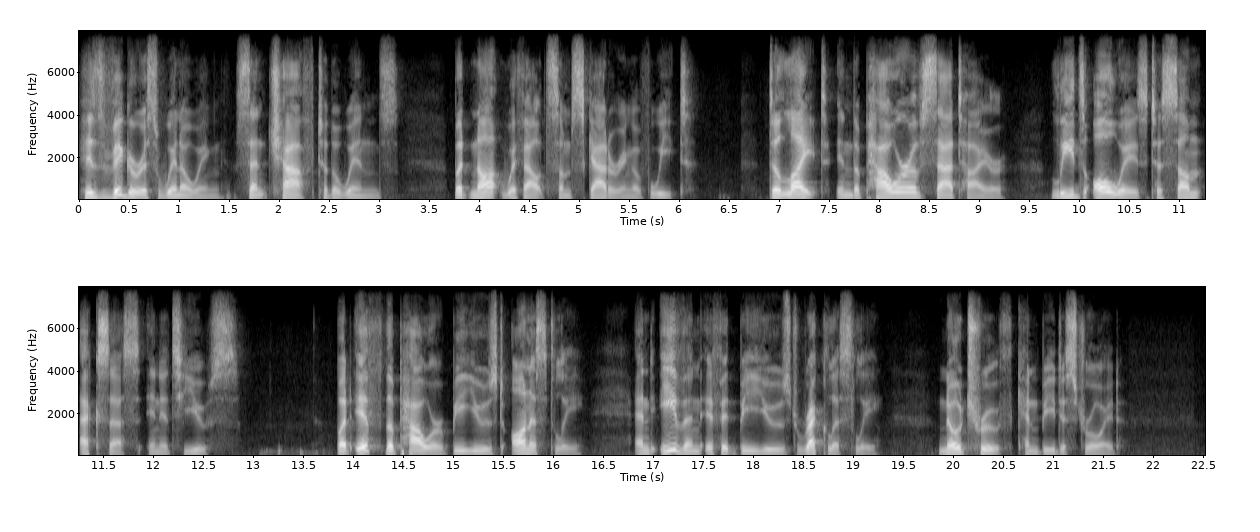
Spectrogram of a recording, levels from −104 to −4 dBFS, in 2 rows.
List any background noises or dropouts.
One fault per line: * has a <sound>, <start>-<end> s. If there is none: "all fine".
all fine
